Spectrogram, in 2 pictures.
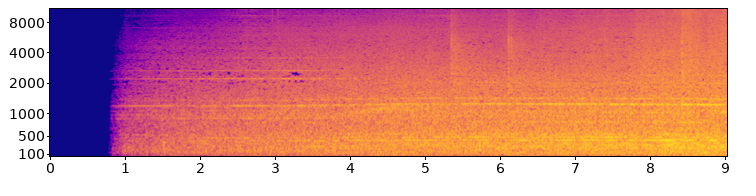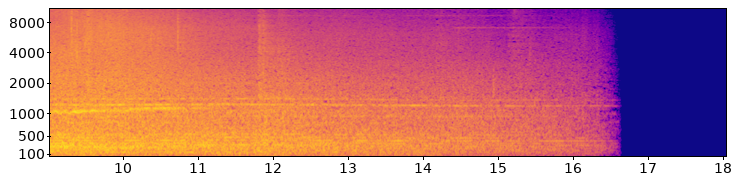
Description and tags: electric car DRIVE past ext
